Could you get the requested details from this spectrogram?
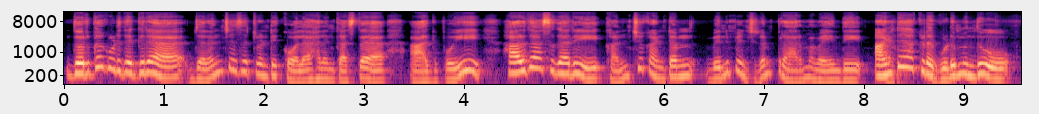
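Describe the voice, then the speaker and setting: A woman narrating a moral folk tale in an expressive, animated storytelling voice. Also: medium pitch.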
